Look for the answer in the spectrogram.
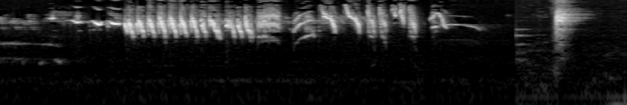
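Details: Male Lined seedeater, caged, singing to warm up and train other birds: brief whistles run into a fast, even series of buzzy notes, then looser twittering phrases and one sharp chip near the end.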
